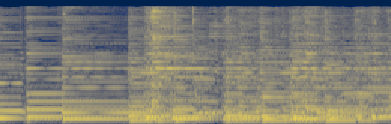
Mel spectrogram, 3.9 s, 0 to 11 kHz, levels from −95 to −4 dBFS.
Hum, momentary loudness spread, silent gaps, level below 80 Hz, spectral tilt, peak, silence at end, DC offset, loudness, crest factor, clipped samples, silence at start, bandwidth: none; 7 LU; none; -62 dBFS; -4.5 dB/octave; -4 dBFS; 0 s; under 0.1%; -21 LUFS; 16 dB; under 0.1%; 0 s; 9.4 kHz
